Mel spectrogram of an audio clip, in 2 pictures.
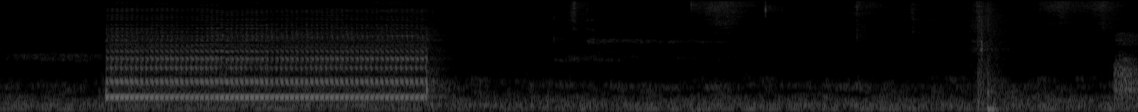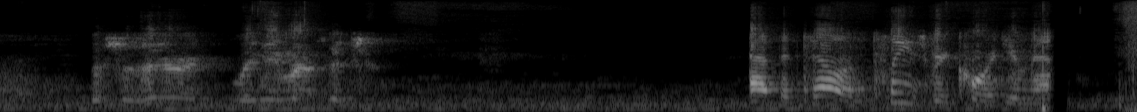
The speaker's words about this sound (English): he's the one that gave me that nickname and I'll be giving him a call here.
